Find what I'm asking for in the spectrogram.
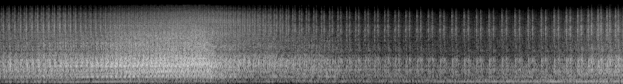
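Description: After a rev dies back to idle, a sharp regular knock about four times a second, typical of a lifter or rod knock. Cause suspected, not confirmed.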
